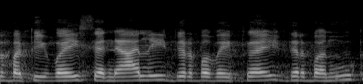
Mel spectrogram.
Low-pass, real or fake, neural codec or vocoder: 10.8 kHz; fake; codec, 24 kHz, 1 kbps, SNAC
